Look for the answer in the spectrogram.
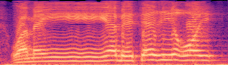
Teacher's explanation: ومسألة هامة، بعضهم يفخم الغين إذا كانت مكسورة، يقول يبتغي يبتغي، لا، هنا لا تفخم الغين إذا كانت مكسورة، تقول ومن يبتغي غير الإسلام دينا فلن يقبل منه ومن يبتغي غير، شوف الغين الثاني مفخمة، ليش؟ لأنها مفتوحة، الأولى مكسورة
